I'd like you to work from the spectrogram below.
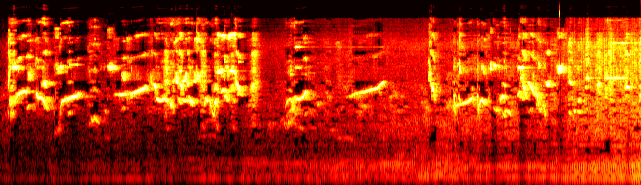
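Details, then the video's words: Kacer (Oriental magpie-robin) under village care: whistled and warbled phrases early on, then song continues over rising broadband background noise. "kicau burung kacer"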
